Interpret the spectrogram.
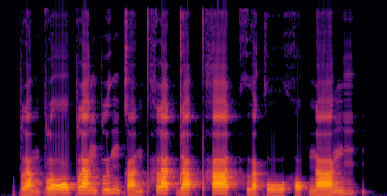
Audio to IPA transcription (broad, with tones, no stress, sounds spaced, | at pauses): p l a˩˦ m p l ɔː˦˥ p l a˥˩ ŋ p l ɯ˥˩ ŋ k a˩˦ n pʰ l a˥˩ t̚ d a˥˩ ʔ pʰ aː˥˩ t̚ h ɯ˦˥ a̯ k oː˨˩ h ɔ˨˩ ʔ n aː˦˥ ŋ i˥˩ ʔ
